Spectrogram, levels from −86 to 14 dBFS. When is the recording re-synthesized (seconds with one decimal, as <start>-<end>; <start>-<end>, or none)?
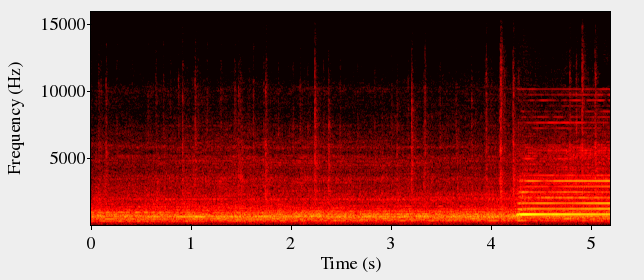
none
